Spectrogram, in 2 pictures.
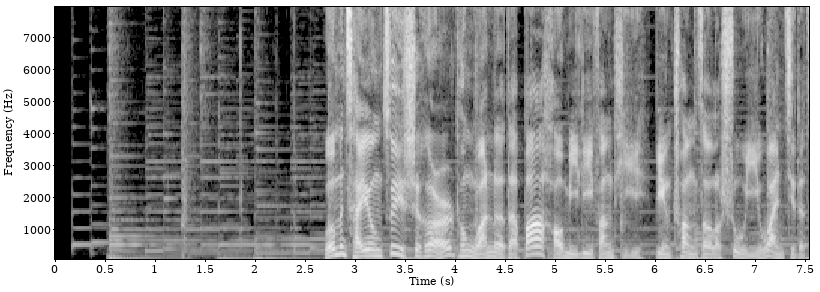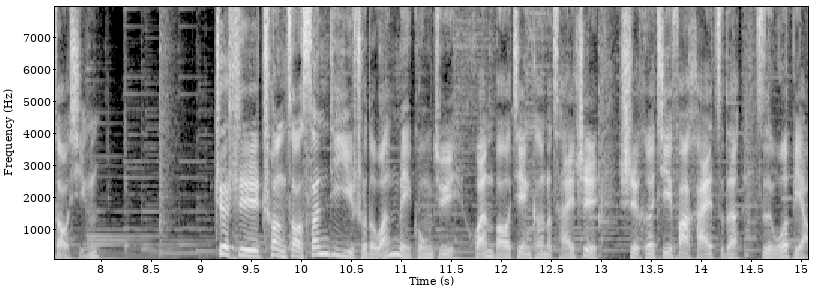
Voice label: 男, 广告, 产品介绍

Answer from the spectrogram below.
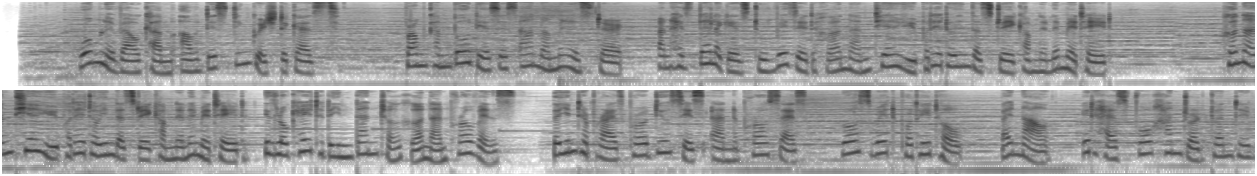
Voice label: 女 英文专题

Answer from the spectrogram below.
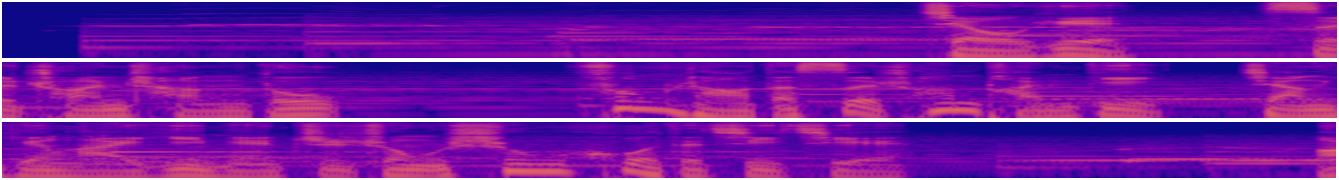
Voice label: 男 舌尖感觉风格; 创新技术决赛

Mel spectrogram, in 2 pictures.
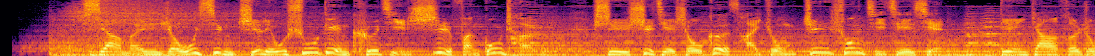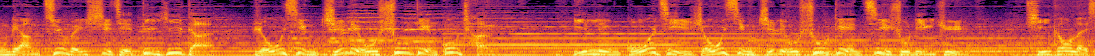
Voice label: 男 宣传片 检修公司柔直换流站宣传片

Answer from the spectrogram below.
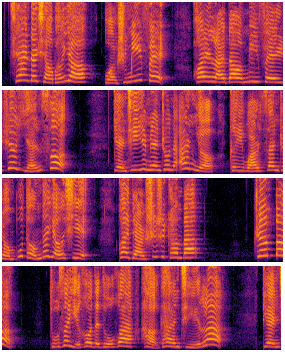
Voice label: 女99号 游戏 女童语音需求, 国语女声配音

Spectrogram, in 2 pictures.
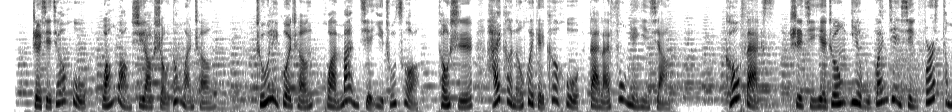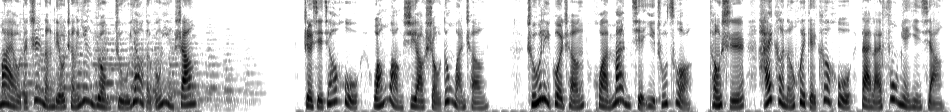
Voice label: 女, 多媒体课件, 智能流程应用

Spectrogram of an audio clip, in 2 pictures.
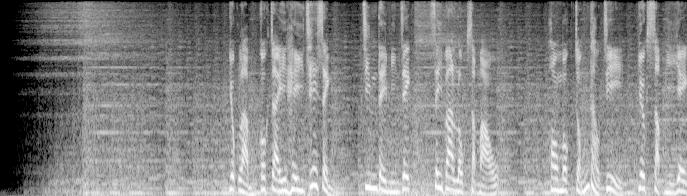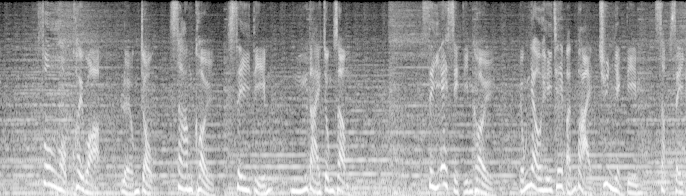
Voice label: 粤男; 玉林国际汽车城

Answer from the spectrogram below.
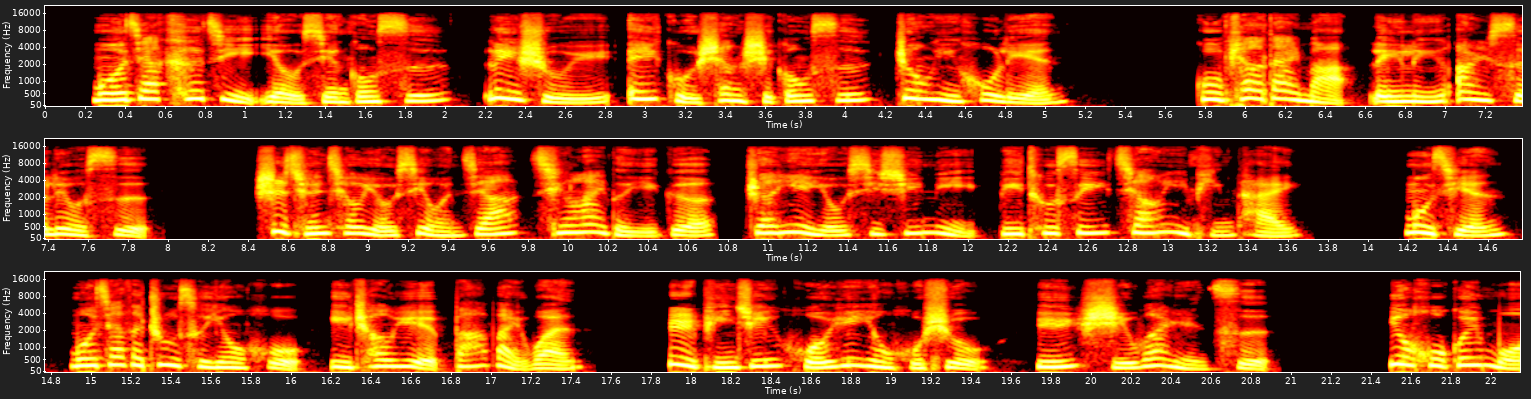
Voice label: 女 科技专题; 摩伽科技

